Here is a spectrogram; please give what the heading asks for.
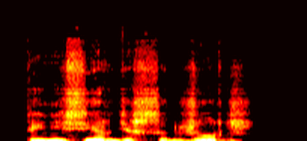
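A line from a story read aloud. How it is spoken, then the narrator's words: Timid question. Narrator (Russian): Ленни спросил робко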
